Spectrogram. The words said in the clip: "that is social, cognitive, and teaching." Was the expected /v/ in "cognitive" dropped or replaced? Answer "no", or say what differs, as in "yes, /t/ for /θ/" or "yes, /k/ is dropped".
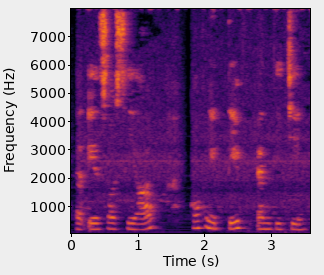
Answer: yes, /f/ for /v/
